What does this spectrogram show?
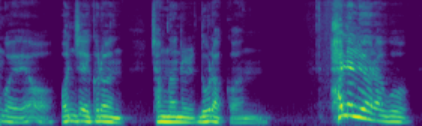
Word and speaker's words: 할렐루야: 할렐루야라고 읽어야 맞습니다. 구약에 할렐루야라고 이렇게 소리가 나기 때문에 그렇습니다.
